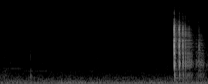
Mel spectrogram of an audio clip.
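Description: Faint steady low hum, then a sudden loud rustling burst near the end: handling noise as the phone camera is moved over a toy pickup truck.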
